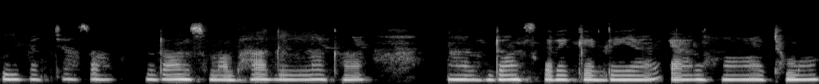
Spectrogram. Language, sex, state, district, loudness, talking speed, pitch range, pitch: Maithili, female, Bihar, Saharsa, -19 LUFS, 115 wpm, 215-225 Hz, 220 Hz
